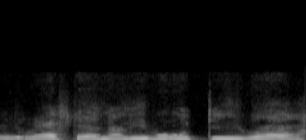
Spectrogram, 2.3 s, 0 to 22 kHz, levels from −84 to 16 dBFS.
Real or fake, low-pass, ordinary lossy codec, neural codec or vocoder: fake; 10.8 kHz; AAC, 48 kbps; codec, 24 kHz, 1 kbps, SNAC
